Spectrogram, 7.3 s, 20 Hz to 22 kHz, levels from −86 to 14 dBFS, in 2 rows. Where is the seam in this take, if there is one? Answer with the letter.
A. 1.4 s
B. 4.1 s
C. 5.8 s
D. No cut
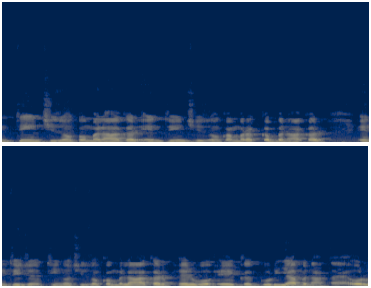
D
